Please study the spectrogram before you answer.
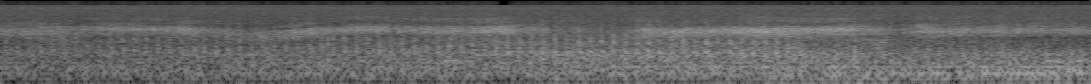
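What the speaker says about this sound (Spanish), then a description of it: "Cuando el helicóptero de rescate se aproxima a la balsa" A rescue helicopter's steady rotor drone and whine, loud and constant, growing slightly stronger as it approaches a life raft.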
